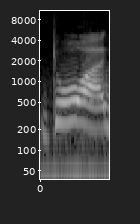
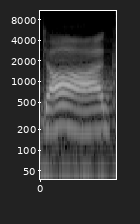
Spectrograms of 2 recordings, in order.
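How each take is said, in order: First: The vowel is said in a New Jersey accent. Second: The vowel is said in a general American accent. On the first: "if you're from New Jersey, then you would say" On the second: "instead of"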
